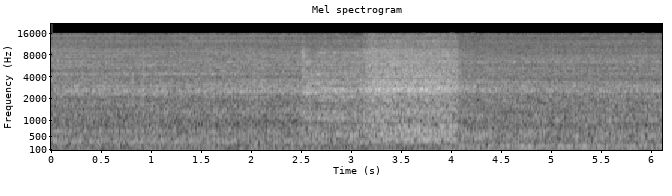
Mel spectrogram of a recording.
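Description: Steady rushing hiss of horror-trailer sound design, swelling louder about two and a half seconds in and dropping back about four seconds in.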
